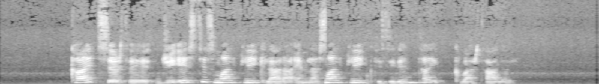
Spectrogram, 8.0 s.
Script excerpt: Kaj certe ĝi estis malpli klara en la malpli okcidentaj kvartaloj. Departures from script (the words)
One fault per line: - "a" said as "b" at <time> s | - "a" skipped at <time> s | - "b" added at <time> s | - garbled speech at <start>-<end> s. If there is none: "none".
none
